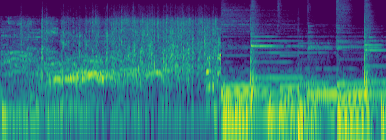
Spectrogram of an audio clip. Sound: jama'ah cheering

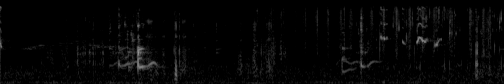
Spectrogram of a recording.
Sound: water sloshing

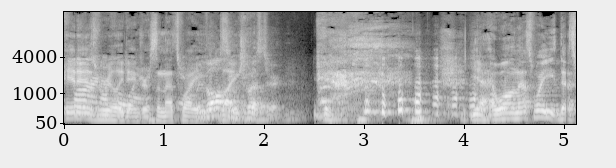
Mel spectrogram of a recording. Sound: all laughing

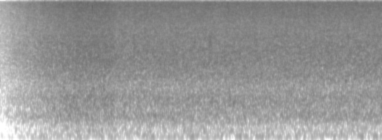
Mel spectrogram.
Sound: high wind, clatter or river

